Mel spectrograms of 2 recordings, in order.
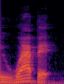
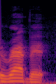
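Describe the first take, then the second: First: Rabbit said as "wabbit"; comic mispronunciation. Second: Said in the usual way. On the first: Shown as a demonstration. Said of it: "When we say wabbit". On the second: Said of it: "It's the same with rabbit".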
